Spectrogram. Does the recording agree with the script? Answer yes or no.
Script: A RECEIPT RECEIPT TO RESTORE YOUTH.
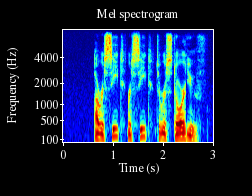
yes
